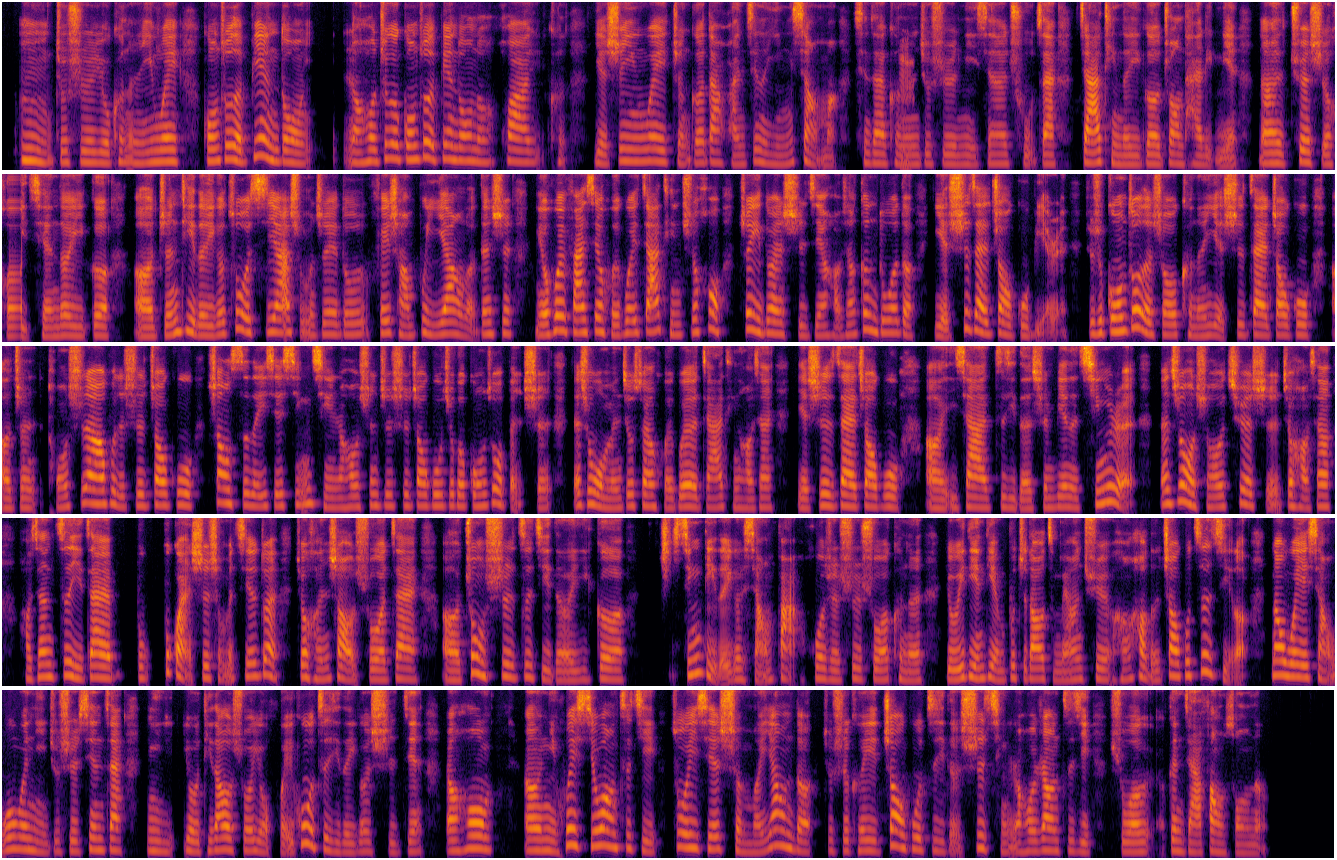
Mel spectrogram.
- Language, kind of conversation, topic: Chinese, advice, 我怎样才能把自我关怀变成每天的习惯？
- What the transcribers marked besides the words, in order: none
